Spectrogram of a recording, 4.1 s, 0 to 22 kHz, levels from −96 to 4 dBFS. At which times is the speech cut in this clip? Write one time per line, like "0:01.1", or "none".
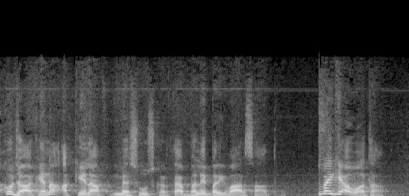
0:03.2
